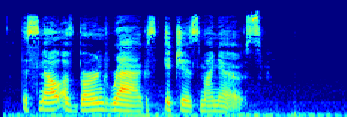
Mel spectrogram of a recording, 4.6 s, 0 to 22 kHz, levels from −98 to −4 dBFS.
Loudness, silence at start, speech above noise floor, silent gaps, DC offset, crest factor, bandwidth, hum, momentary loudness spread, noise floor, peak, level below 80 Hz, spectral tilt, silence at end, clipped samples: -34 LUFS; 0.3 s; 29 dB; none; under 0.1%; 22 dB; 14 kHz; none; 10 LU; -63 dBFS; -14 dBFS; -60 dBFS; -2 dB/octave; 0.7 s; under 0.1%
